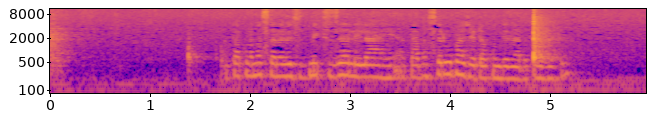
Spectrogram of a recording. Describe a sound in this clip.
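A metal spatula scrapes and taps against a frying pan.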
